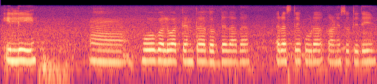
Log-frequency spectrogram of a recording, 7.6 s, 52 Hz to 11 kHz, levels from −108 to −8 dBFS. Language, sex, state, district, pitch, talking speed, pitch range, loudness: Kannada, female, Karnataka, Bidar, 220 Hz, 65 wpm, 215-225 Hz, -15 LUFS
